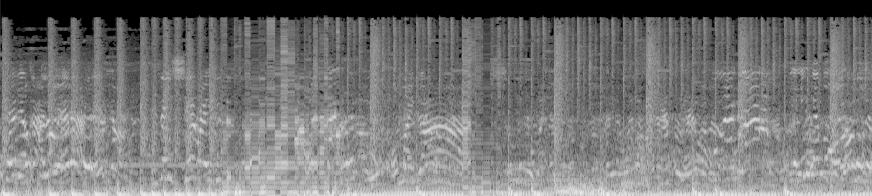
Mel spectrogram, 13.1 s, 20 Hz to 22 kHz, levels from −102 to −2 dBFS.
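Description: At 3.35–5.16 s and 6.96–7.53 s, robotic sound from repeated short buffers, likely from looping a 10 ms segment, adds a metallic 100 Hz buzz that shows as rigid harmonic stripes on a spectrogram.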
